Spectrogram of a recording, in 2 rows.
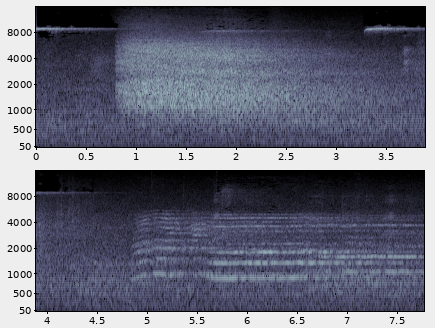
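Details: Beluga Nana at Port of Nagoya Public Aquarium on 9 August 2022, during a move to another pool: a loud rushing splash of water early on, then sustained harmonic whistles from midway, held steady and slightly wavering over the water noise.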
